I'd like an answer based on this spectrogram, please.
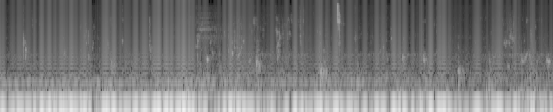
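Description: Strong wind buffeting the microphone on a small fishing boat, with water slapping the hull, a steady low hum, and a few small clicks and knocks.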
